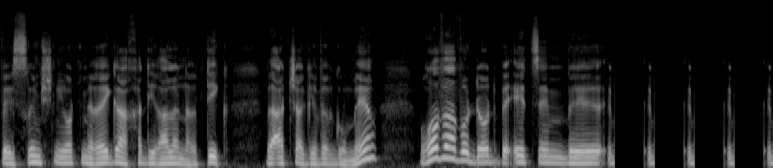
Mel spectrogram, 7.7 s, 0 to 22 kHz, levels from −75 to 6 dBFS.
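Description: At 6.14 s the speech breaks into a stutter with silent gaps that runs to the end: a 100 ms fragment repeats four times, each followed by about 300 ms of digital silence, on a 399 ms cycle. This likely comes from a stalled stream replaying its last buffered fragment on each retry, and the audio that should have played there is missing.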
